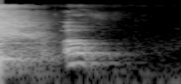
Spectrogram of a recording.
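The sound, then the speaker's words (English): A single sharp sneeze bursts out, a loud, hissy blast that fades quickly, followed right away by a brief voiced exclamation from someone. “Bless you.”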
